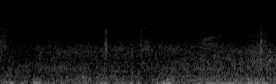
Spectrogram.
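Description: Wind gusts steadily past the microphone outdoors among tall trees, a dense, faint rushing roar with soft rumbling buffets and no clear voices.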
